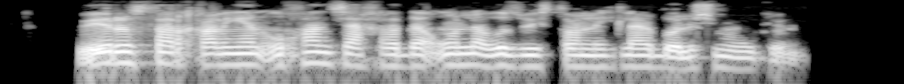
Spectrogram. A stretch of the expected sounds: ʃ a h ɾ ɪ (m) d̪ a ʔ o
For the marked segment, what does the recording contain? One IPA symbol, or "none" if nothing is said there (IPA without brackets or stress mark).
none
